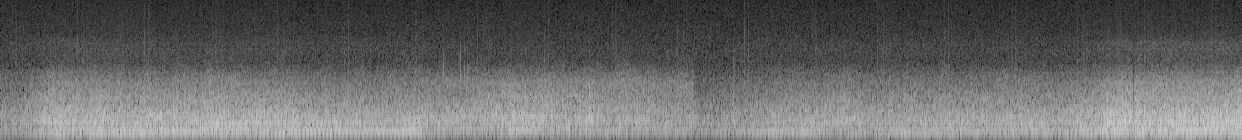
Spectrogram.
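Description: Lockheed Super Constellation's four radial piston engines droning steadily on the landing approach, gear and flaps down. The drone eases off about ten seconds in and grows louder again near the end.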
